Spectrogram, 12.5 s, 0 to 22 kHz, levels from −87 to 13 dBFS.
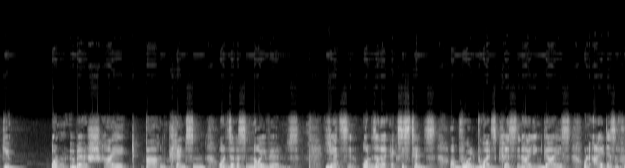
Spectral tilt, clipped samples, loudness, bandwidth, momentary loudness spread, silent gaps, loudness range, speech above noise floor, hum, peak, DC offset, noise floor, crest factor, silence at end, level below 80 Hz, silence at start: -4 dB/octave; under 0.1%; -13 LUFS; 7.4 kHz; 9 LU; none; 2 LU; 42 dB; none; 0 dBFS; under 0.1%; -55 dBFS; 14 dB; 0 s; -54 dBFS; 0.05 s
